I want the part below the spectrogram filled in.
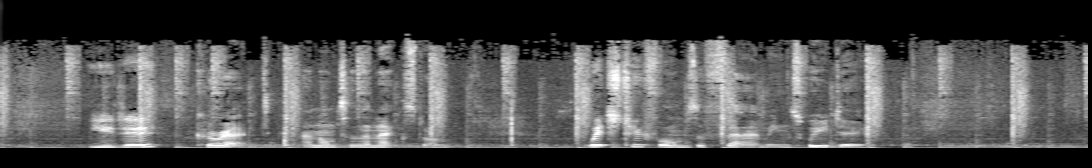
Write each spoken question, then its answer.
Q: Which two forms of faire means we do?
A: On fait et nous faisons.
